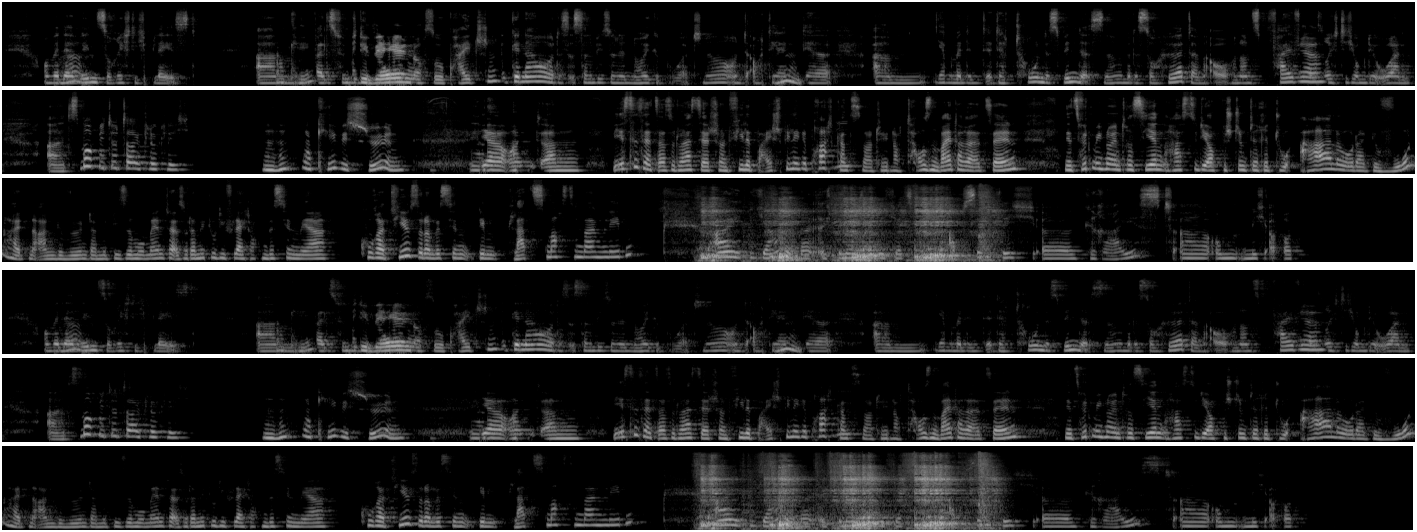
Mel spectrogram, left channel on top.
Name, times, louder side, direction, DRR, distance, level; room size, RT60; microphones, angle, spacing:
voice 1, 0.1-1.8 2.5-3.5 5.0-16.0 18.8-19.0 22.4-22.6 34.9-41.2, left 3 dB, 70° left, 10 dB, 1.6 m, -37 dB
voice 2, 2.7-3.1 3.6-5.0 7.7-8.0 13.0-13.2 16.7-31.5 31.8-34.6, left 3 dB, 45° left, 10 dB, 0.7 m, -34 dB
sound 1, 35.2-38.3, right 3 dB, 55° right, 1.6 m, -28 dB
19.0 x 11.0 x 3.6 m, 0.36 s
head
